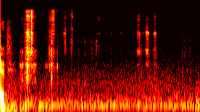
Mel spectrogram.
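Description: A few faint clicks and scratches of small metal parts being handled by hand, a washer being fitted onto a screw on a bicycle frame, mostly in the first half second, then only faint handling noise.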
